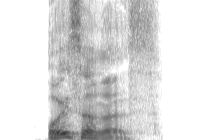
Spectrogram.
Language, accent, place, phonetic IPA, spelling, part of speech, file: German, Germany, Berlin, [ˈʔɔʏsəʁəs], äußeres, adjective, De-äußeres.ogg
- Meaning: strong/mixed nominative/accusative neuter singular of äußere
